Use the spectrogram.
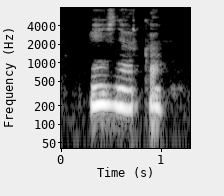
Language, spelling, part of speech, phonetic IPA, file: Polish, więźniarka, noun, [vʲjɛ̃w̃ʑˈɲarka], LL-Q809 (pol)-więźniarka.wav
